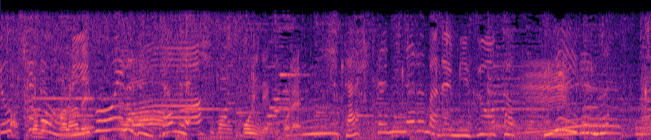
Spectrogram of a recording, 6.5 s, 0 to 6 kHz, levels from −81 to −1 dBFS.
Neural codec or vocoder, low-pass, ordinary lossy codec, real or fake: none; 5.4 kHz; none; real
